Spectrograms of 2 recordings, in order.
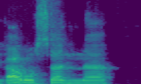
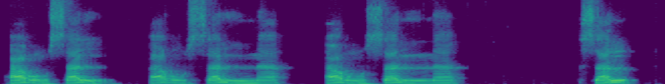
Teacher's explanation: Lam sama nun makrojnya dekat, sama seperti ra ya, lam nun ra. Nah, maka di sini jangan sampai lidah kita itu malah ngarah ke nun daripada ke lam.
